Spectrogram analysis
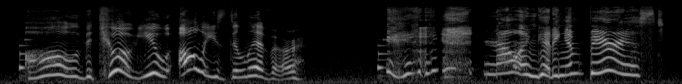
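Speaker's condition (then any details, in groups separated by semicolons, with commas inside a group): No condition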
